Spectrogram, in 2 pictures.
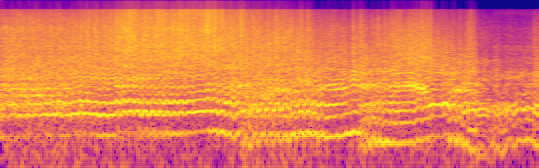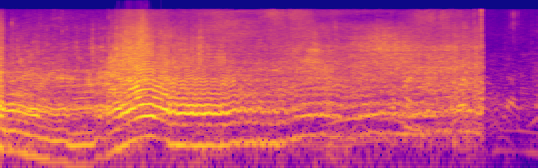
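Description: Volkswagen Polo R WRC rally car's turbocharged four-cylinder engine running hard through a gravel corner, then revs dropping and climbing several times through gear changes as it pulls away and fades into the distance.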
